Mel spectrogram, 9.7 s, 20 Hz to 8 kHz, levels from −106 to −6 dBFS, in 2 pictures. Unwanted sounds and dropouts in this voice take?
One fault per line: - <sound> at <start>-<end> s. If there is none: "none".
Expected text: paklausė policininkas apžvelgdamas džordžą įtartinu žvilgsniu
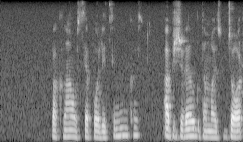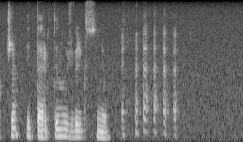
- laugh at 7.3-8.5 s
